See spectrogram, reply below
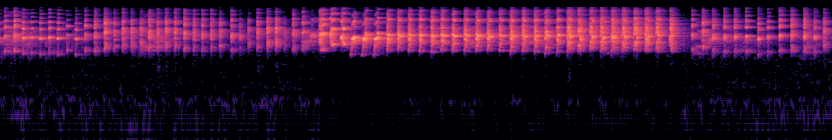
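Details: Lovebird in breeding condition pouring out fast, buzzy, shrill chatter indoors, notes pulsing about three times a second, swelling louder midway before a brief dip and resuming.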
